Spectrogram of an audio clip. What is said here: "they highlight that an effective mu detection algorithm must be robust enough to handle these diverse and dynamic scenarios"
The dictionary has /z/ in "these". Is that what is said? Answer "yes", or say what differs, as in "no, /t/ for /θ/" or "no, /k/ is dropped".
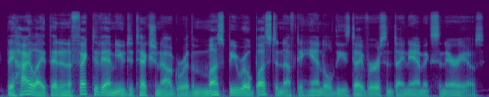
yes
